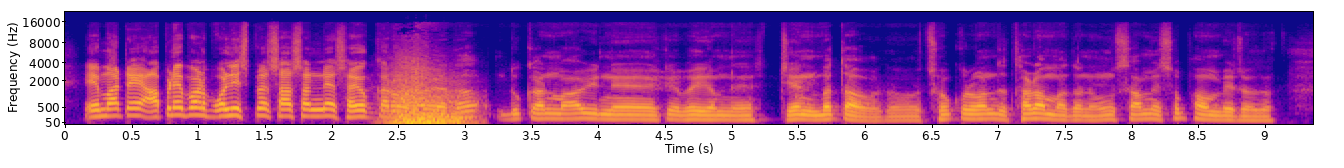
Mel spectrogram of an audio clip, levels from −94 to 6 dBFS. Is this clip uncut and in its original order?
no; 1 cut; at 2.6 s

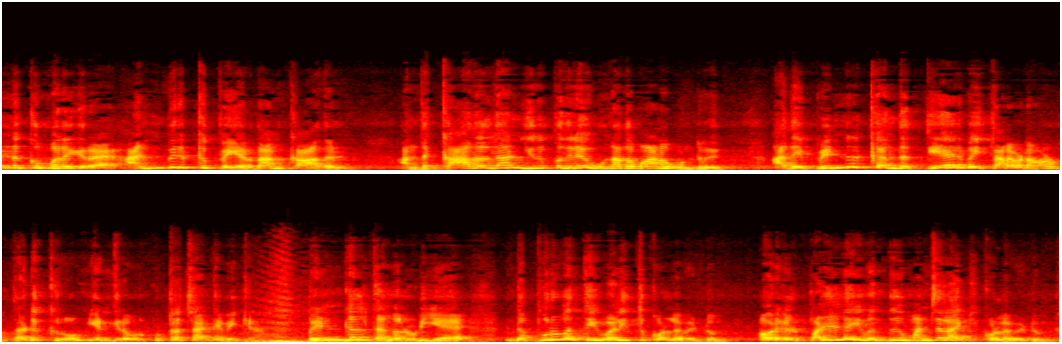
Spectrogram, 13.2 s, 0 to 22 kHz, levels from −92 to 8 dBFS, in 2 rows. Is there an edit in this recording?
yes; 1 cut; at 8.4 s

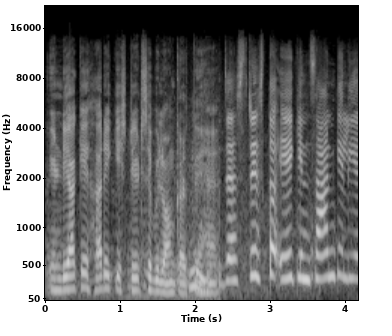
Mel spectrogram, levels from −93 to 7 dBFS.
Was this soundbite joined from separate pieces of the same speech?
yes; 1 cut; at 2.3 s

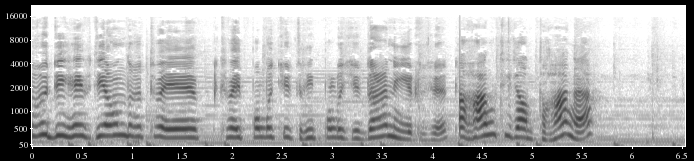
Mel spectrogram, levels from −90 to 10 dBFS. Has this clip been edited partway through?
yes; 2 cuts; at 4.3 s, 5.6 s

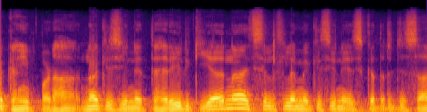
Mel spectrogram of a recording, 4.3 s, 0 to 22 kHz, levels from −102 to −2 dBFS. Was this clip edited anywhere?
no; 0 cuts

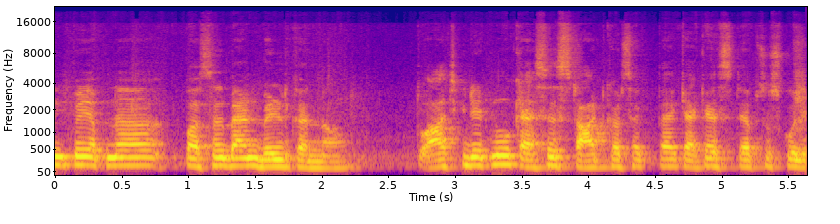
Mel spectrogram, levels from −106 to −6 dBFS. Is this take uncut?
yes; 0 cuts

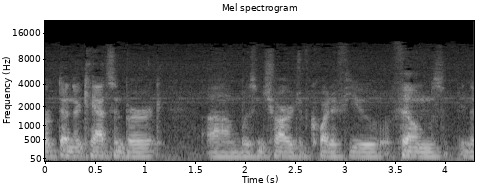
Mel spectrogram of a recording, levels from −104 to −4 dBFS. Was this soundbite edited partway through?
yes; 1 cut; at 3.0 s

